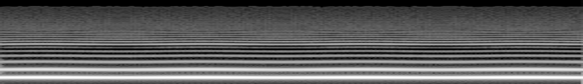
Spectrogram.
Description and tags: The vowel "O" ordered within a standard scale of one octave starting with root.
o, voice, vowel, supercollider, speech, formant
